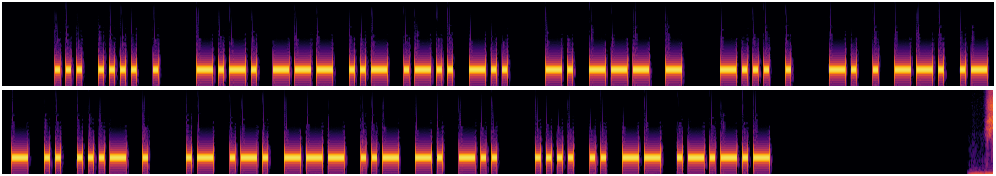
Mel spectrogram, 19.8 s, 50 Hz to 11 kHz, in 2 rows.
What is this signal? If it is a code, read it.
Morse code, heard as a keyed tone, about 22 wpm, 700 Hz. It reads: SHE COULD NOT BE NEGATIVE AROUND HIM.
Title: Sentences from Top 1000 Words - Review Part 6 - 22wpm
